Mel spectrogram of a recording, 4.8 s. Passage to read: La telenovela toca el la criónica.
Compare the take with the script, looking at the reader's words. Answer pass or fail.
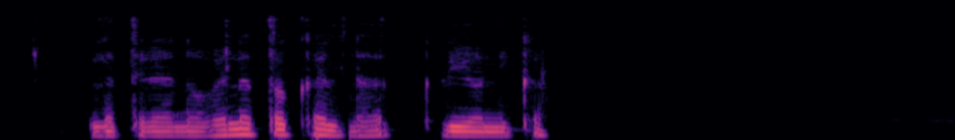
pass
